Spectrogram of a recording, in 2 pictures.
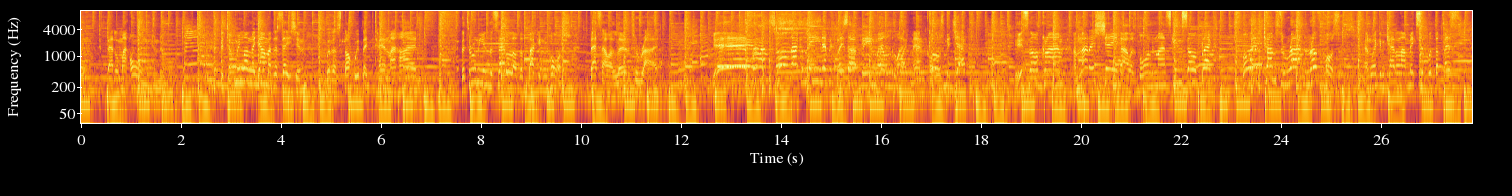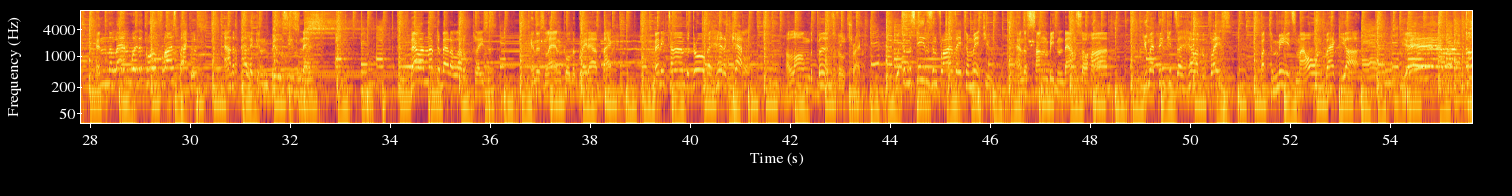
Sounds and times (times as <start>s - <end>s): Music: 0.0s - 55.6s.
